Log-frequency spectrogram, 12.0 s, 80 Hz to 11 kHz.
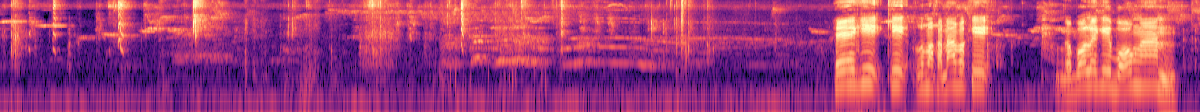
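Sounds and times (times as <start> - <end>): chickens clucking: 0.0 - 12.0
rooster crowing: 4.4 - 8.3.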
